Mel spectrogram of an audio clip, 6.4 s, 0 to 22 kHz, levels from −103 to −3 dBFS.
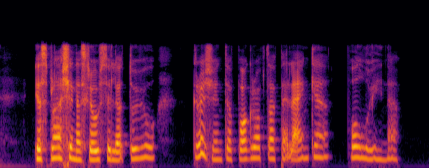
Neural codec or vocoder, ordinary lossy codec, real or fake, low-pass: none; Opus, 64 kbps; real; 7.2 kHz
